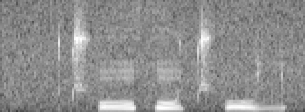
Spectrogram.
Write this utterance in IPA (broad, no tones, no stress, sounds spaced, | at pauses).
t͡ʃʼ õ f õ t͡ʃʼ ʊ ʎ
